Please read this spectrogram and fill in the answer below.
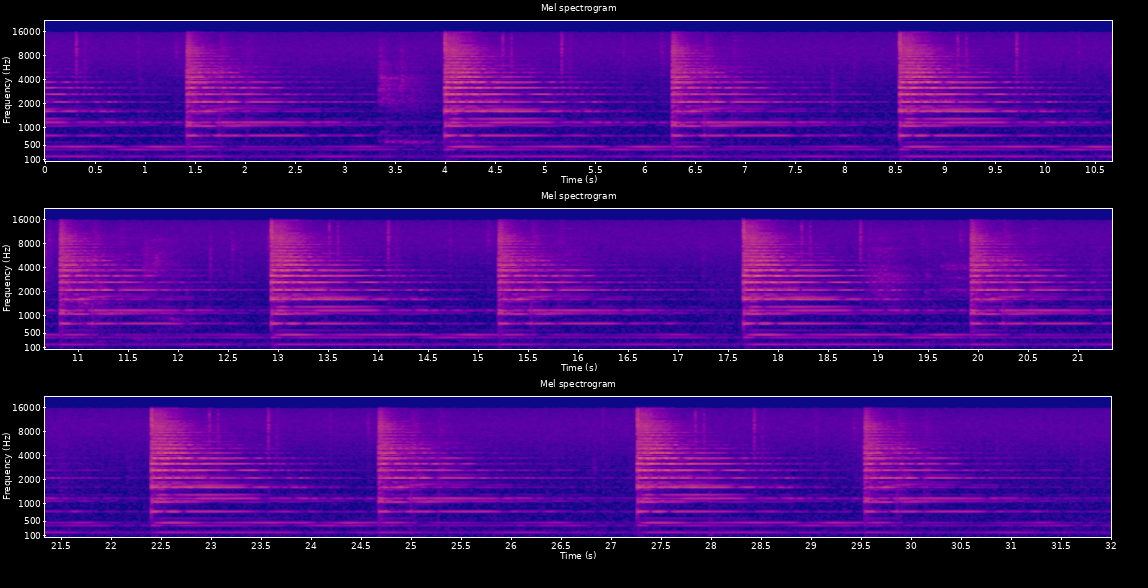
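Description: A single church bell tolling steadily, one stroke a little over two seconds apart. Each stroke rings on and fades before the next, with a deep hum sustaining between strokes.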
